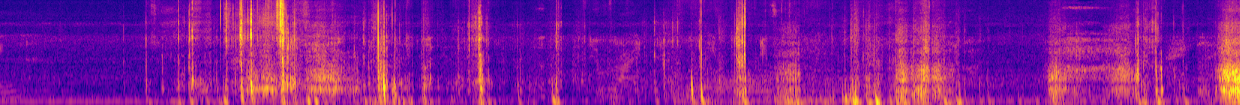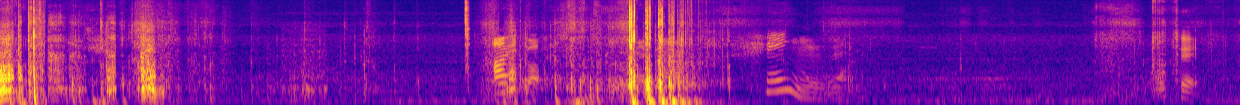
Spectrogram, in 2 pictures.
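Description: Close handling noise on a phone microphone: a long run of knocks, bumps and rustling as the phone is moved about and rubbed against the trampoline's mesh safety net, loudest about eight seconds in and again just before the end. This is followed by a few brief vocal sounds.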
